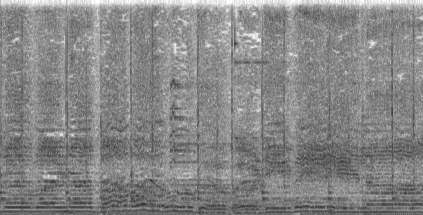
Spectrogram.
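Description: Tamil devotional song to Lord Murugan: a melody of held, wavering notes over a steady low drone.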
